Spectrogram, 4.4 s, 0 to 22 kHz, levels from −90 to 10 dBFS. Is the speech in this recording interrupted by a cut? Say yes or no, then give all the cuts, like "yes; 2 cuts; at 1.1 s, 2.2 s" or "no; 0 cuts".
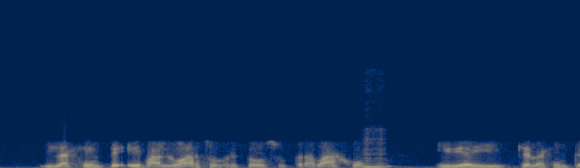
no; 0 cuts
